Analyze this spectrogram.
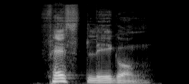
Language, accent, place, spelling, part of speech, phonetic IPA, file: German, Germany, Berlin, Festlegung, noun, [ˈfɛstˌleːɡʊŋ], De-Festlegung.ogg
- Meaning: fixing, determination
